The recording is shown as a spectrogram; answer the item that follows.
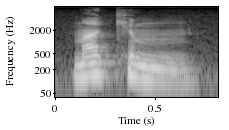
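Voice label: "macyëm", San Lucas Quiaviní Zapotec; machine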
